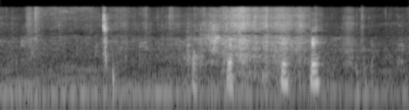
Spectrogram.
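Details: Cute young puppies giving a few short, high yelps and squeaks, scattered singly over about three seconds against a soft steady background hiss.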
